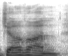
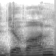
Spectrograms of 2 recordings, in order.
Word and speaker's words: Javan: ए व ए एन हम उसे जवान भी प्रोनाउंस कर सकते हैं जवन भी कह सकते हैं और जैसे भी आप इसे प्रोनाउंस करना चाहते हैं लेकिन जवान जैसे हम कहते हैं नौजवान मतलब उस किस्म की ये इसकी साउंड है जवान जिसे हम अपने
